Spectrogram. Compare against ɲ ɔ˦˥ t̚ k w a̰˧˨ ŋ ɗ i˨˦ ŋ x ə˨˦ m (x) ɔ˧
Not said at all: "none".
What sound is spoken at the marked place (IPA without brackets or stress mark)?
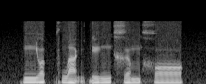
x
